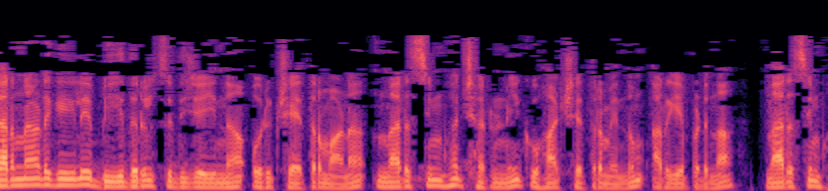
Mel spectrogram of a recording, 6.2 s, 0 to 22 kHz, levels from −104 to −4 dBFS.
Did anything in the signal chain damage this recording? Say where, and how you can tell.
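Yes. The damage sits at the codec stage, and it runs through the whole speech clip. Nothing is present above 10.1 kHz, so a spectrogram shows a flat ceiling where the top band is simply empty. The coding noise is plainly audible as a washy, ringing hiss that swells and fades with the signal. On a spectrogram that hiss shows as smeared, blocky texture around the speech. The likely cause is low-bitrate WMA compression, and the sound fits a bitrate around 32 kbps.

A pre-echo runs from 4.86 to 4.90 s, right after "നരസിംഹ ഝർണി ഗുഹാക്ഷേത്രം എന്നും". It spreads over 41 ms ahead of an attack. The transform coder spreads its quantisation error evenly across each block. Here the attack fell late in a block, so noise sized for the loud onset also filled the quiet gap before it. On the waveform, a low fuzz creeps in before the transient. On a spectrogram, broadband smear leads the onset and softens its edge.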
